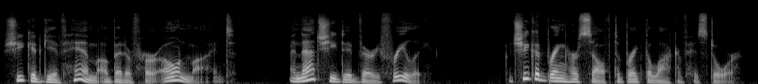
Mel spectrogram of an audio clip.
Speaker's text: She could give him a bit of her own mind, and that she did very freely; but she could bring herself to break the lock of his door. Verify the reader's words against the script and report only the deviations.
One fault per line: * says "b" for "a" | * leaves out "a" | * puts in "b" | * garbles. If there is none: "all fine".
all fine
